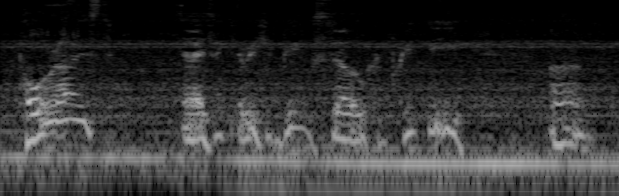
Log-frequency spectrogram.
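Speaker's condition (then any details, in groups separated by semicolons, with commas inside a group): Cerebral palsy; present since birth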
